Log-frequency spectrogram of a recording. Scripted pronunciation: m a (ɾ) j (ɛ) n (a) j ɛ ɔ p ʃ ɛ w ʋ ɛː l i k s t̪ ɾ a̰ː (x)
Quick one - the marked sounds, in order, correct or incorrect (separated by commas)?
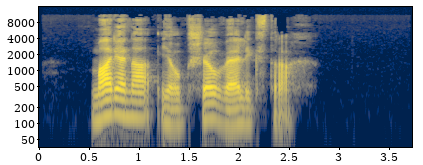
correct, incorrect, correct, correct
